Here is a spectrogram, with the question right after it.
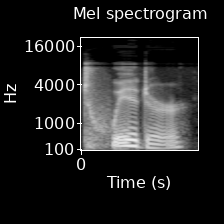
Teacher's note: quitter has the I vowel so your tongue should be a little lower if your tongue is too high it will sound like the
